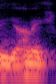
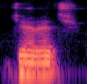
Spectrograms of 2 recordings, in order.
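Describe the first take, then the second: First: The name is said in the traditional Serbian way. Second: The name is said in the usual anglicized way. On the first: This is the family's original pronunciation. "would be the the traditional pronunciation" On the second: This is how most people say it. "usually it just comes off as as Janich"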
